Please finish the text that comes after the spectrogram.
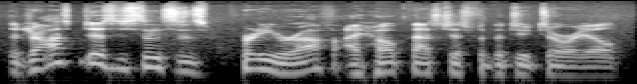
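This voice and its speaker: A man's voice: fairly low pitch, sing-song, fairly quick, bright, forceful tone. A man giving casual live gameplay commentary, musing and thinking aloud in a hesitant way. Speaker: streamer playing a video game. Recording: stream with game noise behind. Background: video game battle sounds.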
